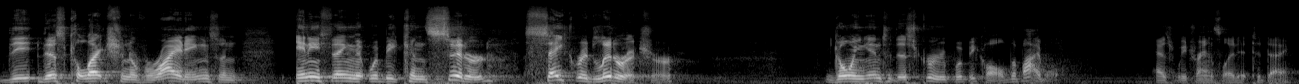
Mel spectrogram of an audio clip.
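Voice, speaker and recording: Slow-talking man teaching a Bible lesson. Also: medium pitch, animated, big-room sound. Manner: slow, with frequent "right?" and "okay?" check-ins.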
